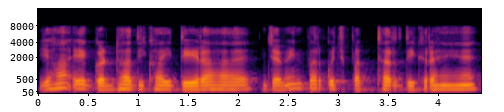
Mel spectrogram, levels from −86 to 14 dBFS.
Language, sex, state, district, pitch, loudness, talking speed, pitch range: Hindi, male, Jharkhand, Ranchi, 130 Hz, -17 LUFS, 190 wpm, 125-140 Hz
